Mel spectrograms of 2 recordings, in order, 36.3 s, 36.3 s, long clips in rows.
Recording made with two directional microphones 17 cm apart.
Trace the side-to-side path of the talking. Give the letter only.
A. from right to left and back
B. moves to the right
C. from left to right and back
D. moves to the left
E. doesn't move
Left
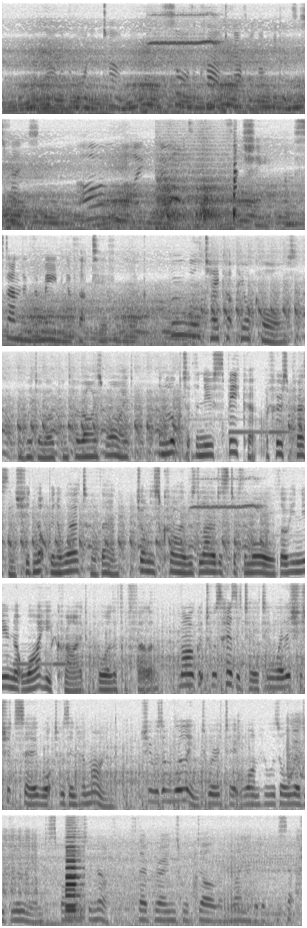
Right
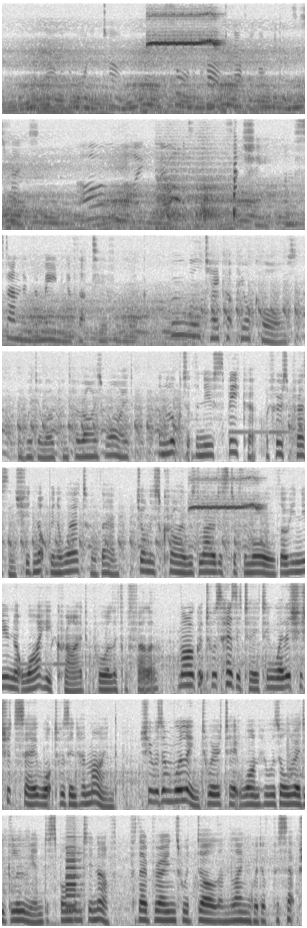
B.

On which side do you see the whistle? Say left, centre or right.
right.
